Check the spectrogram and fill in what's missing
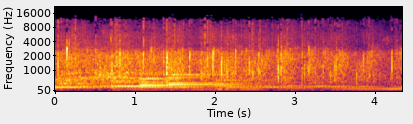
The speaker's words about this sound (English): If you agree with me, clap your hands and say amen.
